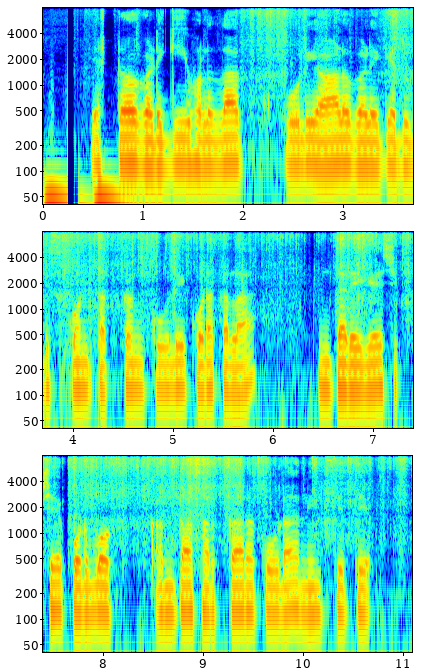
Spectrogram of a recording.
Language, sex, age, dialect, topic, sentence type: Kannada, male, 18-24, Central, agriculture, statement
